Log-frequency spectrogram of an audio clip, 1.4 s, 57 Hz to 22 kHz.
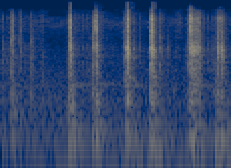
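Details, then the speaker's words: Nissan 350Z with newly installed Zakustech rear window louvers: sharp, tinny clicks about five or six a second, a dry plastic chatter. The louvers rattle against the glass when the trunk shuts and while driving, even at low speeds. "you can hear right now they rattle when you shut the trunk they rattle when i'm driving not even at very high speeds"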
